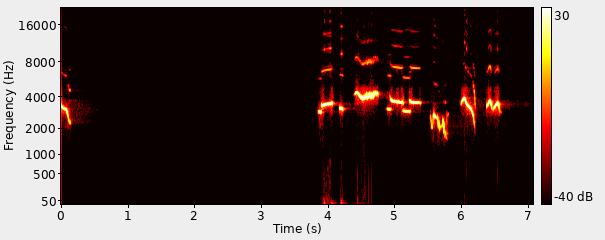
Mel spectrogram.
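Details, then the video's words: Oriental magpie-robin (kacer) song in 'gacor ngobra' style, meant to train other magpie-robins to sing loudly: a long silence, then a varied phrase of high ringing whistles, a slurred downward trill and sharp rising notes. "Suara Burung kacer Gacor Ngobra untuk Melatih Kacer agar Plong Keras"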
